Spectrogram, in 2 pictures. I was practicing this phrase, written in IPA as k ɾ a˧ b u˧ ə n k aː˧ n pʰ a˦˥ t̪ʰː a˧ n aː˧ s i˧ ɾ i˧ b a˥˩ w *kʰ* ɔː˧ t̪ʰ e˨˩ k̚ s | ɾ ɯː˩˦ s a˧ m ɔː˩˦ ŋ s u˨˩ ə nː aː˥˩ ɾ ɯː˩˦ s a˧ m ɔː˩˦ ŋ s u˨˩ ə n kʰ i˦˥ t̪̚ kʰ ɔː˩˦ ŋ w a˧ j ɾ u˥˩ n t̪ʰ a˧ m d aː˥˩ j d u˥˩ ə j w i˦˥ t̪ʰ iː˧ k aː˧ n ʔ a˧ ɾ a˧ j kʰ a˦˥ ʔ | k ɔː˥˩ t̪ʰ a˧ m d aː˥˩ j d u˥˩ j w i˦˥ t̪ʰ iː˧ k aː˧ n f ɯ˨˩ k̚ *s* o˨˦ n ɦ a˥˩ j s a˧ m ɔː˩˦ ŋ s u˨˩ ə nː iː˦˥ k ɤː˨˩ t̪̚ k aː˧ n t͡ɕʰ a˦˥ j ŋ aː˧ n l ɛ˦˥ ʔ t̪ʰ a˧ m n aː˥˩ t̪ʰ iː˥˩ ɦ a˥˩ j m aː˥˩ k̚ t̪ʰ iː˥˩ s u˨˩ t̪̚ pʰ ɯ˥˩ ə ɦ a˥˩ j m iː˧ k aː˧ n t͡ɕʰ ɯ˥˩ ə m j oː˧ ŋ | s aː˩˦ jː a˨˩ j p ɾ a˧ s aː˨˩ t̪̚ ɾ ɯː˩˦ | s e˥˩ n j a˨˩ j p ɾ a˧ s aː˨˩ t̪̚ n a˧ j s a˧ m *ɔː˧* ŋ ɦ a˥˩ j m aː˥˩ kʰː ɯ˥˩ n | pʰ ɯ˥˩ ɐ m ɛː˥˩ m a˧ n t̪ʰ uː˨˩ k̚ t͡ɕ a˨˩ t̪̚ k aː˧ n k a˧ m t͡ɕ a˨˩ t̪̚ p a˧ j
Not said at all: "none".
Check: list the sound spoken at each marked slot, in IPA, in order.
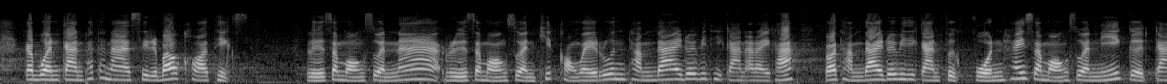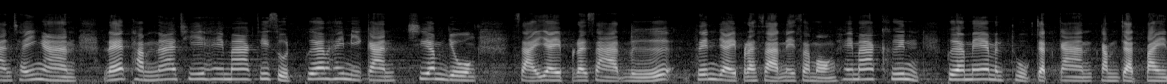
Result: kʰ, f, ɔː˩˦

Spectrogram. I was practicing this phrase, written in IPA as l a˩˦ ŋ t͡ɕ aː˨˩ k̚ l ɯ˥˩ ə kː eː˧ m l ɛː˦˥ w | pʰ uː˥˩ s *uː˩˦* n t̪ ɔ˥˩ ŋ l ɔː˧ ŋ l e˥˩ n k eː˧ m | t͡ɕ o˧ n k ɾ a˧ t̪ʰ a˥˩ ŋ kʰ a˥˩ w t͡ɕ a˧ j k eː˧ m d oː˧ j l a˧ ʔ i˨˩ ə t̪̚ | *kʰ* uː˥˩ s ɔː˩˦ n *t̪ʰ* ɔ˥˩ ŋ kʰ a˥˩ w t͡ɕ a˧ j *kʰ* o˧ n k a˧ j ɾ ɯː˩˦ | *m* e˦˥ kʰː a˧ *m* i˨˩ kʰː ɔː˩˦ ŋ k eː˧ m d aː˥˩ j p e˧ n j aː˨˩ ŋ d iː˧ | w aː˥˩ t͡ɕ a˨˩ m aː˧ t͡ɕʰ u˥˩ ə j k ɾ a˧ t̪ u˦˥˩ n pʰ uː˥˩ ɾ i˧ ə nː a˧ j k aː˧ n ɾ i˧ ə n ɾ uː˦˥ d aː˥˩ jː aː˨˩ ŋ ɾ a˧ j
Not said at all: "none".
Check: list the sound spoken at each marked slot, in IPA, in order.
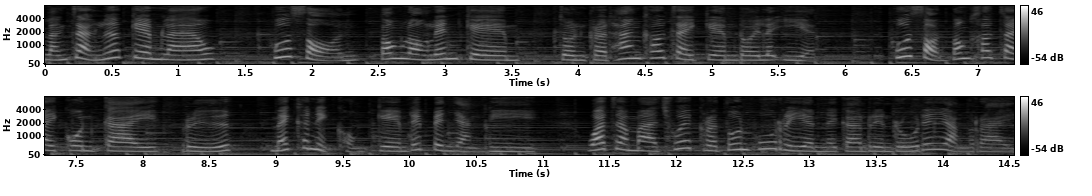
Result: ɔː˩˦, pʰ, t̪, k, m, n

